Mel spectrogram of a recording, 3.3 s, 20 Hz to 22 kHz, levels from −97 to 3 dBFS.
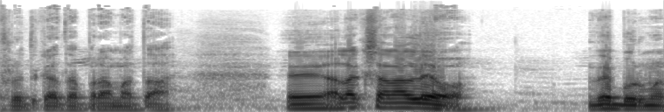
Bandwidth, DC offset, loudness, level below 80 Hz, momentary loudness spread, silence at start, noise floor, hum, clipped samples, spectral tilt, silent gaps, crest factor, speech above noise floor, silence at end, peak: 18.5 kHz; under 0.1%; -12 LUFS; -38 dBFS; 15 LU; 0 s; -50 dBFS; none; 0.4%; -7 dB/octave; none; 12 dB; 38 dB; 0 s; 0 dBFS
